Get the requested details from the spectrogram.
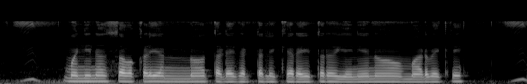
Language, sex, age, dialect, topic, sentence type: Kannada, male, 31-35, Central, agriculture, question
